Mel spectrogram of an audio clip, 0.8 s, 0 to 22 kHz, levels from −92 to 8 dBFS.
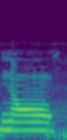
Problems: background sounds at intervals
